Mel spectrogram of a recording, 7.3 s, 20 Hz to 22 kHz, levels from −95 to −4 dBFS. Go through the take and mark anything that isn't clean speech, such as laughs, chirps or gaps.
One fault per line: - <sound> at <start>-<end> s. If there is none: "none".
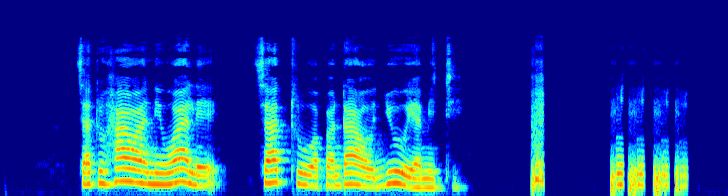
- laugh at 5.3-5.4 s
- laugh at 6.1-6.9 s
